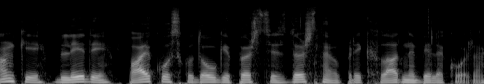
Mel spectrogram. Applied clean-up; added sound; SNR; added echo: none; none; none; none.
